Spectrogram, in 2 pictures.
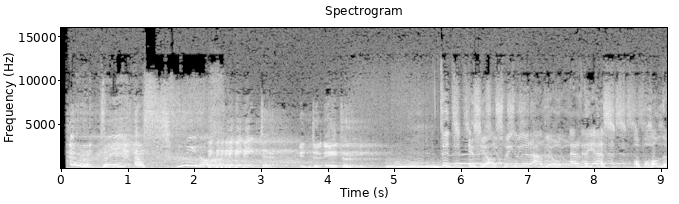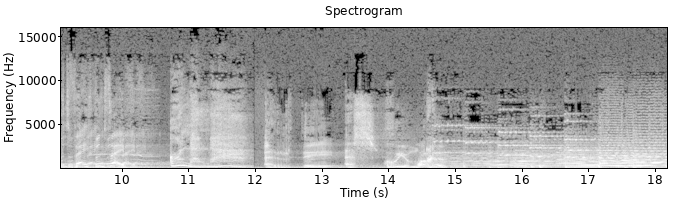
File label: jingles; RDS Roosdaal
